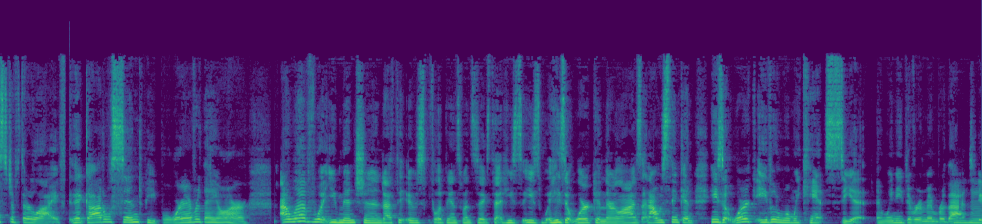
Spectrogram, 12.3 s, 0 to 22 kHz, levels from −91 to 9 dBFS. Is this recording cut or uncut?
cut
